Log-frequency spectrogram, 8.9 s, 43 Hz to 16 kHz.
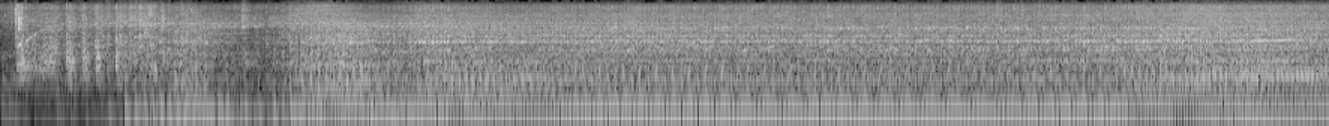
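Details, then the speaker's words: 2005 Yamaha T50 50HP EFI outboard, long sat, water found in oil, leak-down tested: cranks a couple of seconds, catches and settles into an uneven idle; lost compression on cylinder 4, suspected head gasket, stuck ring or corrosion. "she has lost compression on cylinder 4 and if you guys can't see here behind me I've got a leak down tester hooked up to her right now so obviously that's not good news"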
